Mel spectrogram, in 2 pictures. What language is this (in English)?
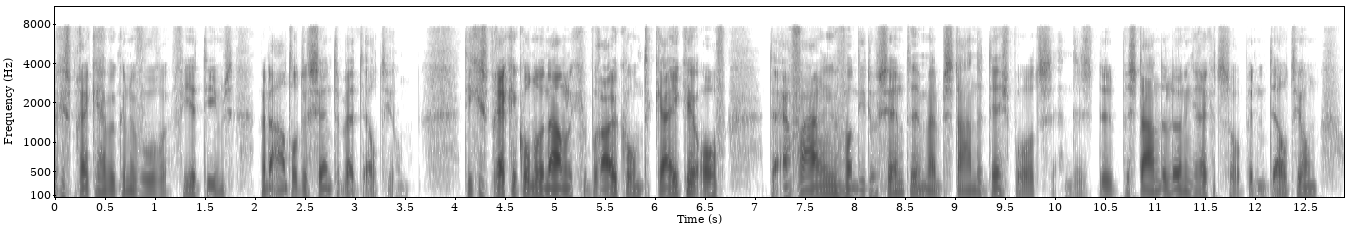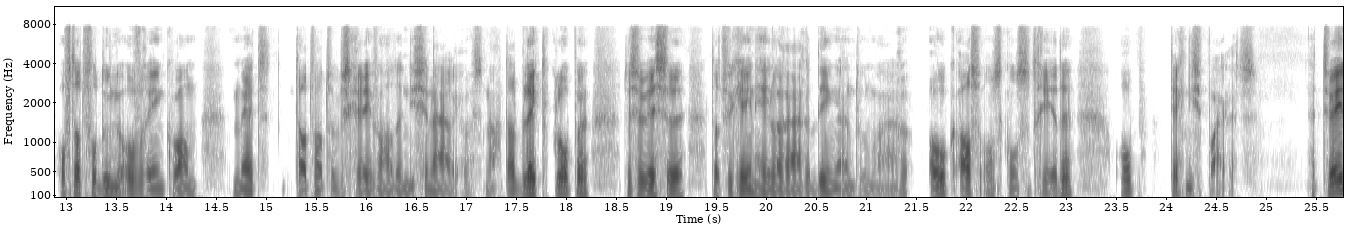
Dutch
